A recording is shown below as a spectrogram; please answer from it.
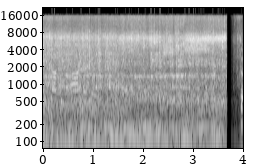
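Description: An engine running steadily with a low hum, faint voices over it; the sound stops abruptly shortly before the end.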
